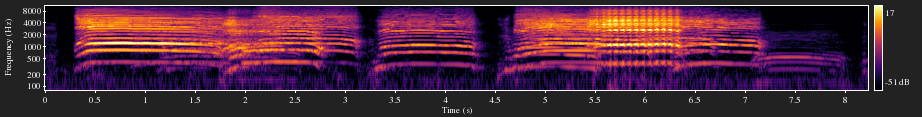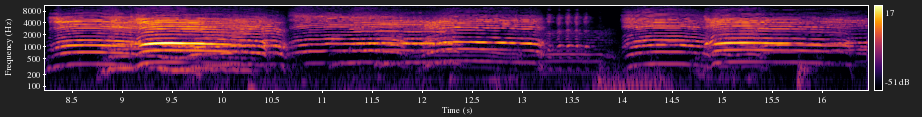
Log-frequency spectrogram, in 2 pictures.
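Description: animal, lambs bleating

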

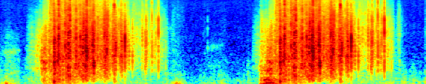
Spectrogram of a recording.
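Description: household object, paper being crumpled

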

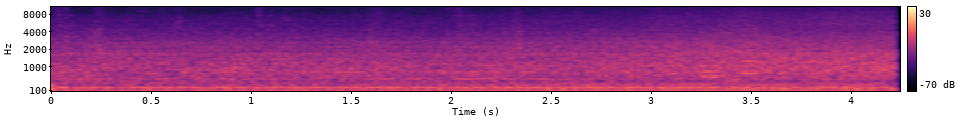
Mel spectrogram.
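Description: vehicle, road traffic

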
